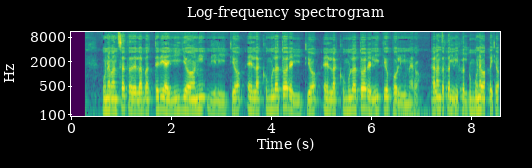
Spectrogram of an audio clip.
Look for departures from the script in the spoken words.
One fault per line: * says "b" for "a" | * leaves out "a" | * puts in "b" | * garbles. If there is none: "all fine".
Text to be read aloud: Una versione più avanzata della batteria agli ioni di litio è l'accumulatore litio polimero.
* leaves out "versione più"
* puts in "è l'accumulatore litio"
* garbles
